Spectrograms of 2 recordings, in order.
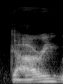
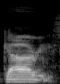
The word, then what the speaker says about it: K'gari: the indigenous name, which is Gari, which is spelled K-G-A-R-I. – Can you say that one more time? – Yeah, it's called Gari, so K-G-A-R-I.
